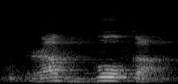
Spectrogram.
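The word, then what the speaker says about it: رَبُّكَ: So if I combine Rabbun and Ka, by the combination this will become Rabbuka. What happens when we combine? One Dhamma is not pronounced. So Rabbun will become Rabbu and Ka.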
